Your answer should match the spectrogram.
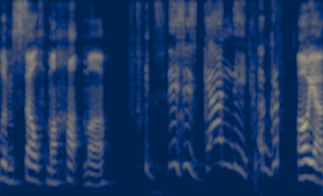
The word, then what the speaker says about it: Mahatma: It's pronounced Mahatma, but I get the joke.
